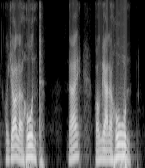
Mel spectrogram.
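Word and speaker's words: Hund: Nó phát âm giống giống con chó ha. Nhưng mà nó hun. Con chó là hunt.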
